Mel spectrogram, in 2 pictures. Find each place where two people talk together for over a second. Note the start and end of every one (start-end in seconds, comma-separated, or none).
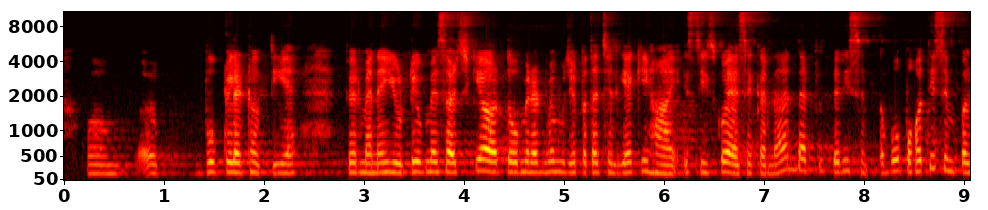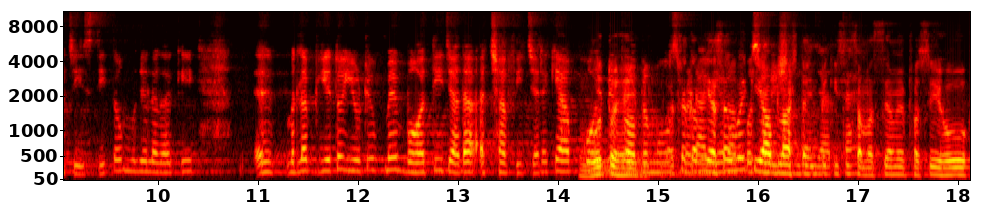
14.3-17.1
